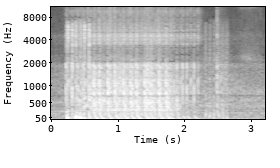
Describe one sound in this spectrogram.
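A truck engine roars.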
